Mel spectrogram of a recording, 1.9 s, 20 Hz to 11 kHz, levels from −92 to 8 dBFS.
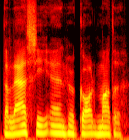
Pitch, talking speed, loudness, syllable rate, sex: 125 Hz, 155 wpm, -19 LUFS, 4.6 syllables/s, male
